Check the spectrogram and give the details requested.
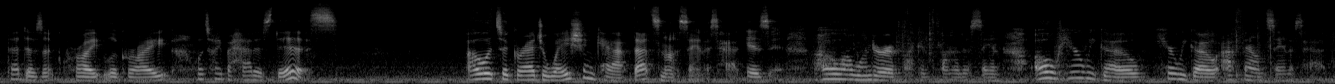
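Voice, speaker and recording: A woman reading a picture book aloud to young children in a playful, animated way, asking exaggerated wondering questions. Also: mid-range voice, unhurried, background noise. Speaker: children's read-aloud host.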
